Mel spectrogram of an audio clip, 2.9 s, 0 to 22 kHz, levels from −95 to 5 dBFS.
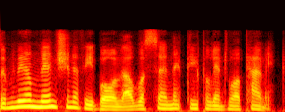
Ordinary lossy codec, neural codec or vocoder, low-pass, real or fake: AAC, 48 kbps; codec, 16 kHz, 0.5 kbps, FreqCodec, larger model; 7.2 kHz; fake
